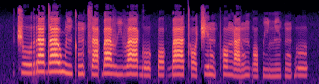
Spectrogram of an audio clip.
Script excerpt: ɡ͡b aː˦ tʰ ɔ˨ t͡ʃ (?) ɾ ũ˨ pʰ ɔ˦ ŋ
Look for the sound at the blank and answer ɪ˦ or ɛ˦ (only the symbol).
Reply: ɪ˦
